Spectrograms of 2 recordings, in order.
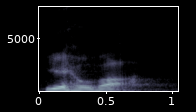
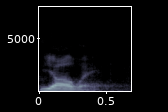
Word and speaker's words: Yahweh: And that's how you get the pronunciation Yehovah. Jehovah, Yehovah, Yehovah, they're all the same. It points to this word, which I believe is better pronounced Yahweh.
